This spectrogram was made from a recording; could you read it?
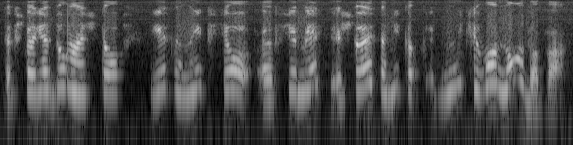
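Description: A middle-aged woman with a somewhat high voice speaks as a kindergarten director in a radio studio. She pauses often and fills the gaps with hesitation sounds as she talks her points through. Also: lively intonation, rough recording. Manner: halting, many filler sounds. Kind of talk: radio discussion.

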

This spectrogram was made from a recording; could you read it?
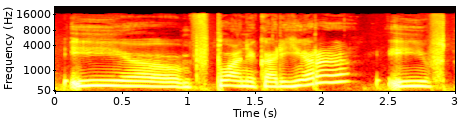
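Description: A woman's voice: mid-range voice, big pitch swings, slow, darkish tone, clean tone, no echo. A woman hosting a conversational interview, speaking in reflective, thoughtful phrases. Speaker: host.

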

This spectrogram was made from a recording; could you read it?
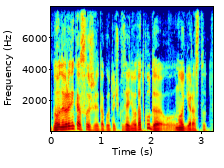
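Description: A man's voice: fairly low pitch, very animated, quick pace. A male radio host interviewing a guest, reading out a listener's message and pressing with follow-up questions. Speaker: radio talk show host.

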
